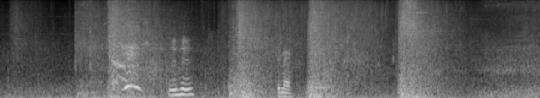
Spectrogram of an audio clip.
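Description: Heavy blows and crashes ring out in a fight.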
